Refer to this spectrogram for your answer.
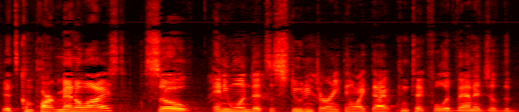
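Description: A middle-aged man hosting a casual outdoor gear chat, teasing and animated, recorded from a camera a few steps away. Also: a little high, a little fast. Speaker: host. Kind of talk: casual show-and-tell chat. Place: outdoors in a wooded park.

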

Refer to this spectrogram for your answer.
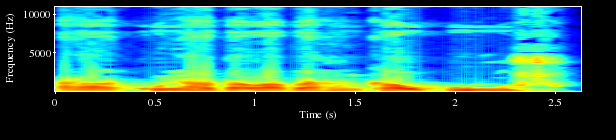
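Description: A man's voice: deep voice, a little mellow, poor audio. A man from Bahia, Brazil, delivering a boastful, taunting rant to the camera and repeating his lines over and over. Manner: taunting, repeats himself, drawn-out slow delivery. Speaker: vlogger.

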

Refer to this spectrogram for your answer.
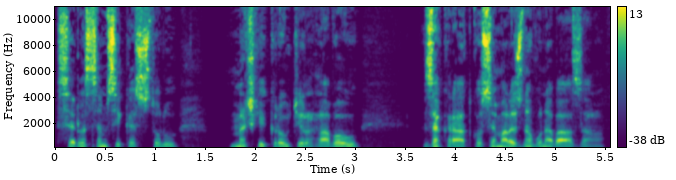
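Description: A man reading a serialized novel aloud in measured, even scripted narration. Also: on the low side. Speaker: reader.

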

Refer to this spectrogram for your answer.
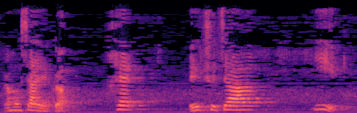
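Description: A woman teaches beginners in a casual, patient way, taking each step slowly and repeating sounds aloud. Her voice is bright and forward. The recording sounds roomy and a little dull. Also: sits high, a little hiss or hum. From China. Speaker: Japanese language teacher.

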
